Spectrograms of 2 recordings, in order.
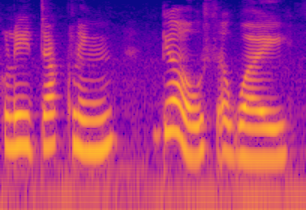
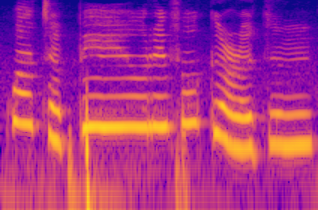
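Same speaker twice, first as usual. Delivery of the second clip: high, louder exclamation of wonder; awed duckling; 9 semitones higher, 5 dB louder than usual. A narrator's reading. Duckling sees the garden, high awed voice. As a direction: marvel at the garden. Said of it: "he says".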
